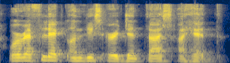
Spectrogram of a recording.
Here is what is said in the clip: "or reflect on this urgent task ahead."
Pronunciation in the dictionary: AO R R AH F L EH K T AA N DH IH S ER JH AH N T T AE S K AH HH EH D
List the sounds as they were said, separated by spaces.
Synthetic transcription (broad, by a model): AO R R AH F L EH K T AA N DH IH S ER JH AH N T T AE S AH HH EH D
